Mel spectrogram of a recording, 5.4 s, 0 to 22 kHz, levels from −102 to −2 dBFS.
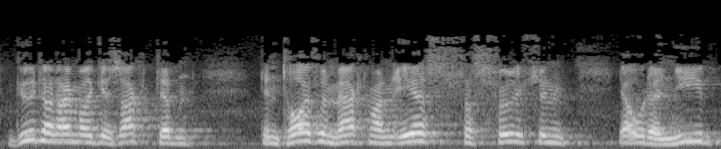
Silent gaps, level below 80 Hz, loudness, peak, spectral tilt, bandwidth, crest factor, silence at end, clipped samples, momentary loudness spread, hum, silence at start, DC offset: none; -64 dBFS; -23 LUFS; -6 dBFS; -7 dB/octave; 8.4 kHz; 16 dB; 0 s; under 0.1%; 10 LU; none; 0.05 s; under 0.1%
